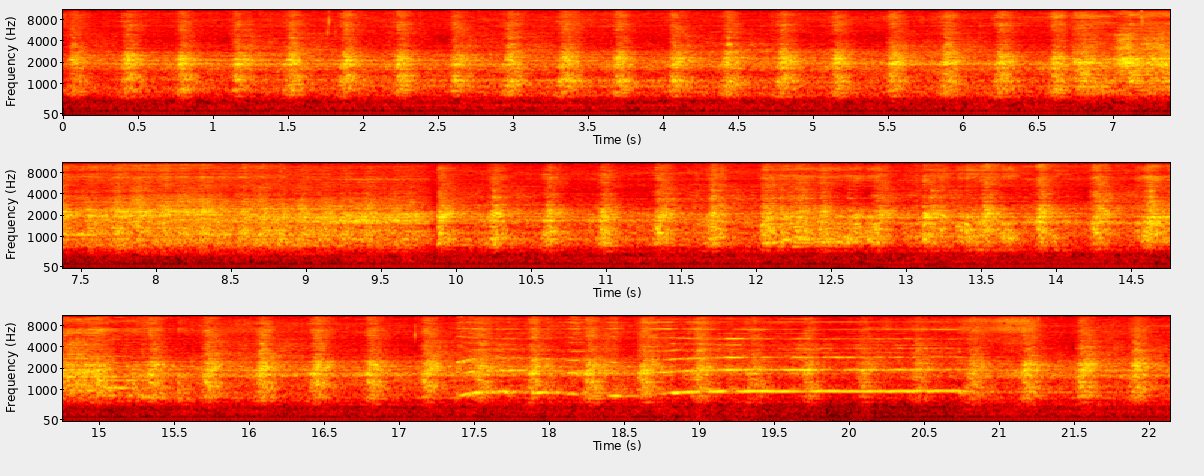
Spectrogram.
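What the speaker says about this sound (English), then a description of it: "The sounds it's making when it changes direction, the loco is doing itself." A Hornby Lord Nelson model steam locomotive chuffs rhythmically with hissing steam, pauses, then resumes in the other direction, with whistle-like tones near the end and no talk.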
